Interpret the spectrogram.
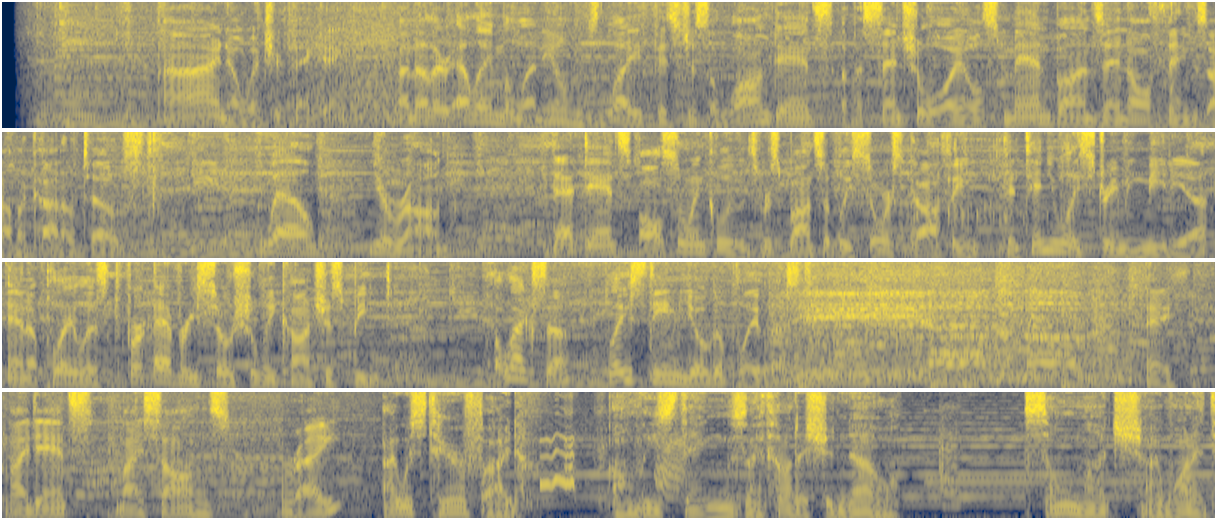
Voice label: Commercial

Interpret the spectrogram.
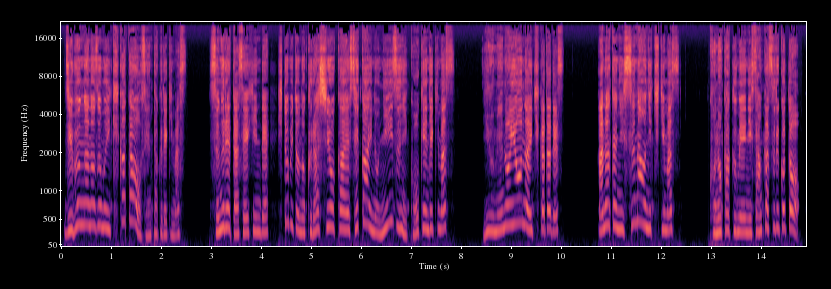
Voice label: Casual Conversational

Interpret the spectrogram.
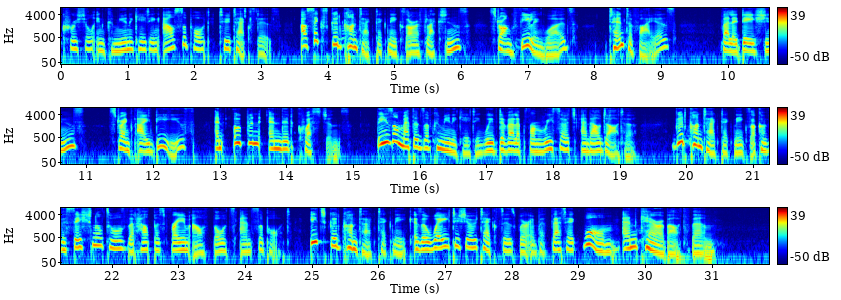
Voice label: Explainer Video South African Accent

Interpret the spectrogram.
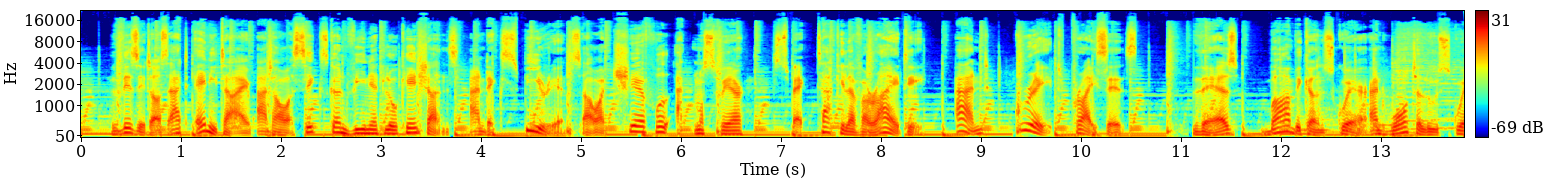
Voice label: Caribbean Male Deep Warm VO

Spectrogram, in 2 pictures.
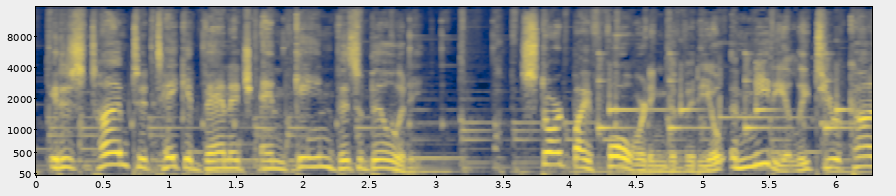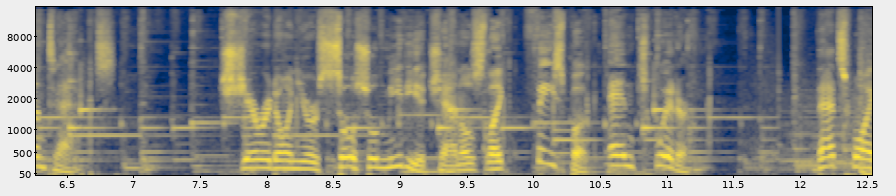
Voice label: Explainer Videos

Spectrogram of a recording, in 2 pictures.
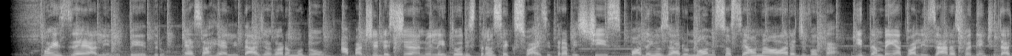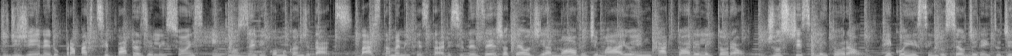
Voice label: Spot; TSE

